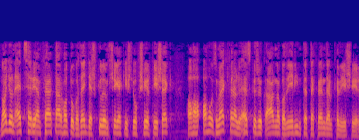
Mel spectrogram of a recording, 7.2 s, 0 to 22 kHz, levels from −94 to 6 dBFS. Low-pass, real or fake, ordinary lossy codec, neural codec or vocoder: 7.2 kHz; real; none; none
